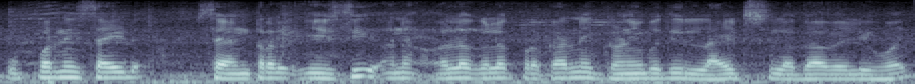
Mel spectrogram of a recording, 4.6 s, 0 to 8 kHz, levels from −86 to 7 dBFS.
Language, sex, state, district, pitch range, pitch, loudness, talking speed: Gujarati, male, Gujarat, Gandhinagar, 135-150 Hz, 140 Hz, -15 LUFS, 170 wpm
